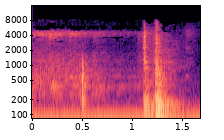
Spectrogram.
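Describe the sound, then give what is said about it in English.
A door swings shut with a soft knock and a quick double thud, after a faint tick, over a low steady hum. No one speaks. “Close the door.”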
